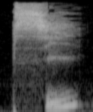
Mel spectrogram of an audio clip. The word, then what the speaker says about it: psychologique: Normally we should pronounce it sho, okay, but in that case we pronounce it ko. Psychologique.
